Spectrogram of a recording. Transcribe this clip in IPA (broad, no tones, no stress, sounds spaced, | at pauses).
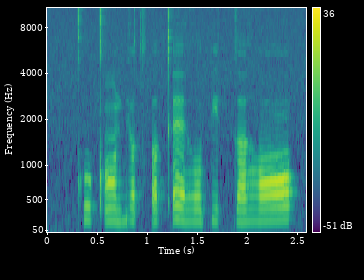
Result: kʰ u kʼ ɔ̃ bʲ ɔ t͡sʼ ʌ kʼ ɛ ɦ o pʲ e kː ɐ ɦ ɔ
